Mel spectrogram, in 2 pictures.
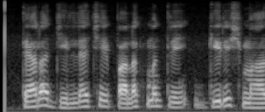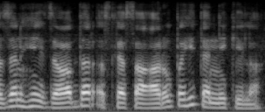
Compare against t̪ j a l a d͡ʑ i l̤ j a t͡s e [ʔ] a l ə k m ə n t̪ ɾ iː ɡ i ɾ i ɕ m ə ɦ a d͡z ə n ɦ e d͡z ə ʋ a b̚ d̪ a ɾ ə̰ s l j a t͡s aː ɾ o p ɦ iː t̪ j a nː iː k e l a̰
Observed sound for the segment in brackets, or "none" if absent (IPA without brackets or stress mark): p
